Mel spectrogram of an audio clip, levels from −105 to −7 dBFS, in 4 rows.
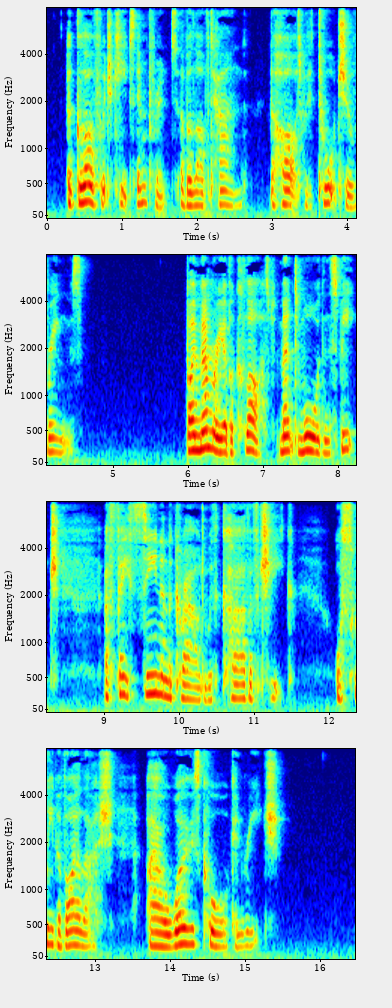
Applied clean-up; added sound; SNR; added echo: none; none; none; none.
